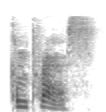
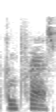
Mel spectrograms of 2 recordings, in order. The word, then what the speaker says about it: compress: Compress ya. Compress bukan compress ya.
